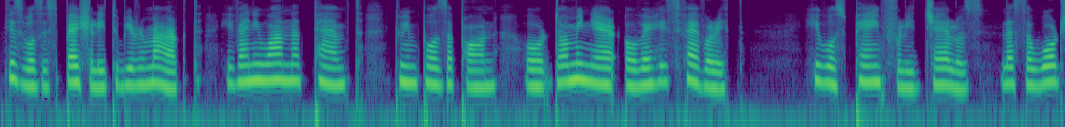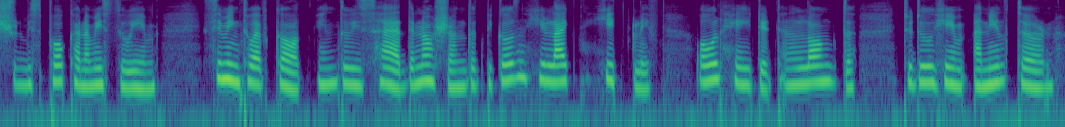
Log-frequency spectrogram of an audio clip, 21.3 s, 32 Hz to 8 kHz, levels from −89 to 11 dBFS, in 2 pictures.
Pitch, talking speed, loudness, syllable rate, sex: 215 Hz, 155 wpm, -20 LUFS, 5.1 syllables/s, female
